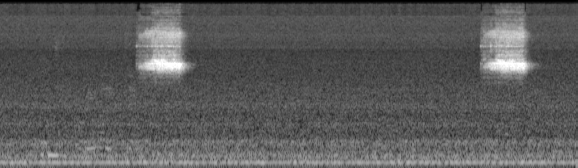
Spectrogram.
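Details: Two brief, piercing high chirps from a Kogata cricket, spaced about three seconds apart, with a faint constant low hum throughout.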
